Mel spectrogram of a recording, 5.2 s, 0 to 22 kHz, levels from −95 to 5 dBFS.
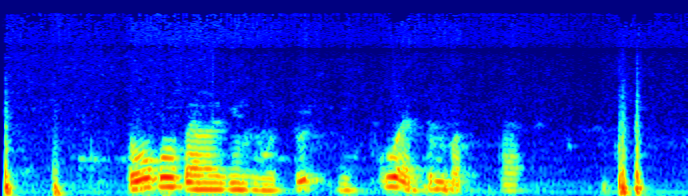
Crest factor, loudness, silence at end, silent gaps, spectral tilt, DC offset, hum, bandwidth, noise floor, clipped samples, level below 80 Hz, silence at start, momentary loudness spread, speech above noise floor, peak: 16 dB; -18 LUFS; 0.35 s; none; -12 dB/octave; under 0.1%; none; 2.8 kHz; -58 dBFS; under 0.1%; -40 dBFS; 0.05 s; 20 LU; 41 dB; -2 dBFS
